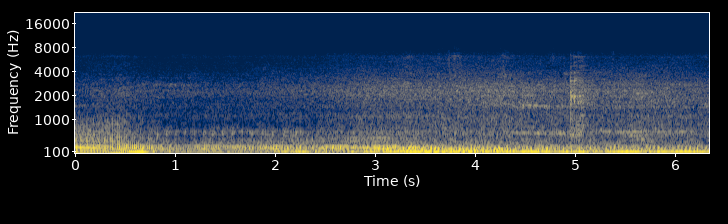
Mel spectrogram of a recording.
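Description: Toyota Avanza engine idling steadily through a racing exhaust (straight pipe with the stock resonator kept), a rev dying away at the start.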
